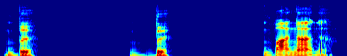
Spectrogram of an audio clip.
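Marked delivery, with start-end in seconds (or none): none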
